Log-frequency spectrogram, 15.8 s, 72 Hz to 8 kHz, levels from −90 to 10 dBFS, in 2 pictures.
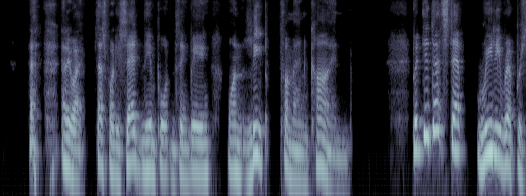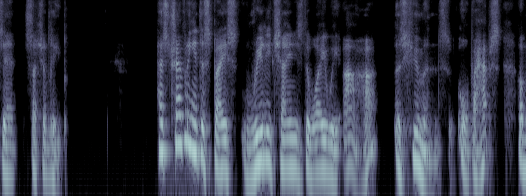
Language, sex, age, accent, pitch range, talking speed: English, male, 60-79, British, 125-185 Hz, 145 wpm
